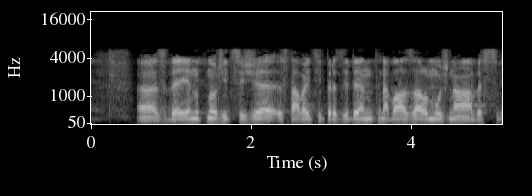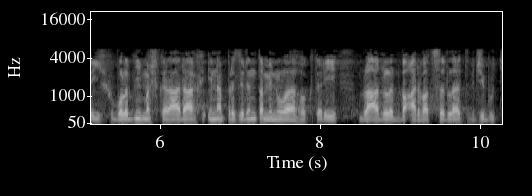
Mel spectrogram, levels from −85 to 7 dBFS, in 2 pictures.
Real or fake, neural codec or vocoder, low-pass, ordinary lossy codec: fake; vocoder, 44.1 kHz, 128 mel bands every 512 samples, BigVGAN v2; 5.4 kHz; none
